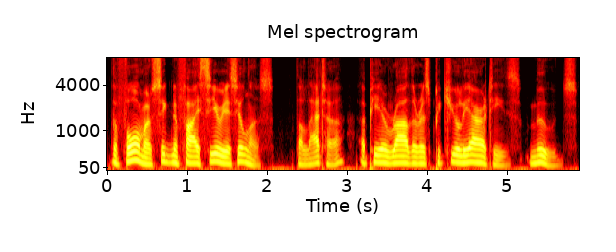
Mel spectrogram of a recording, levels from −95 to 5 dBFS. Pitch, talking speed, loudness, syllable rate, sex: 125 Hz, 120 wpm, -18 LUFS, 4.6 syllables/s, male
